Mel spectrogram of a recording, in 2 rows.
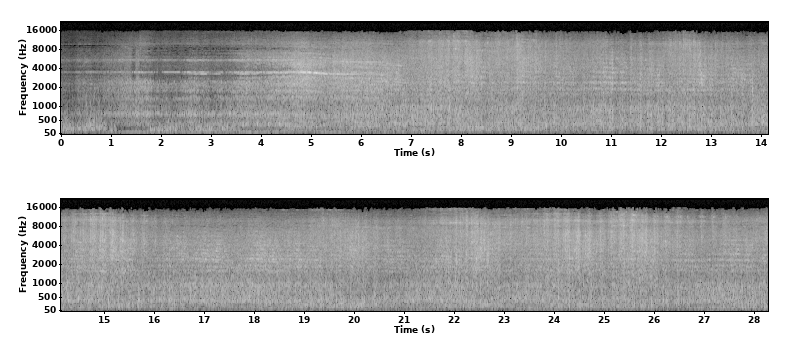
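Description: Passenger train behind a WDP4D diesel locomotive passing close by. The engine's hum and a high wheel tone are heard in the first few seconds, then the coaches roll past with a fast, steady clickety-clack of wheels over rail joints.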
